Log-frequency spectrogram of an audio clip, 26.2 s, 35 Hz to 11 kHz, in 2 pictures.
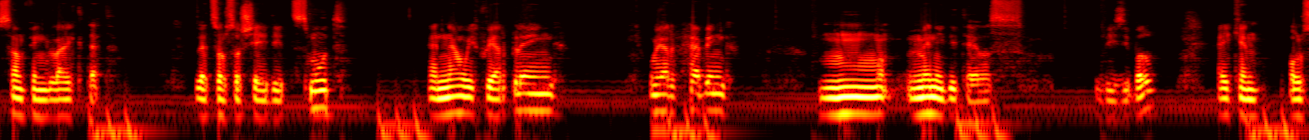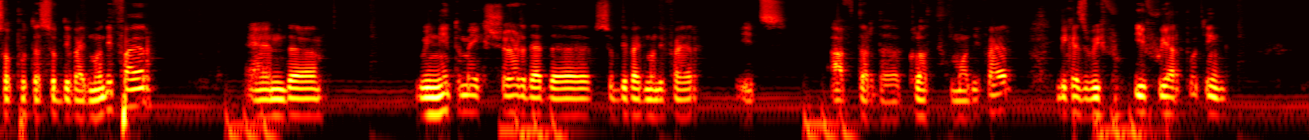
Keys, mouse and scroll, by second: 0.0 Tab, 0.3-0.8 middle drag, 0.9 shift+middle click, 1.2 middle drag, 1.5 right click, 3.2 shift+middle drag, 4.5 click, 6.1 click, 8.7 click, 9.9 click, 13.9-15.9 scroll down 4, 15.9 scroll down 1, 16.6-17.3 scroll down 4, 17.2-18.6 scroll up 2, 18.6-20.1 scroll down 4, 20.1-20.7 scroll down 2, 20.7-21.6 scroll up 4.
